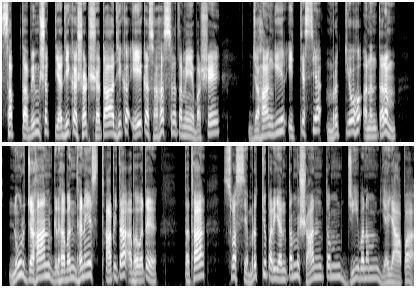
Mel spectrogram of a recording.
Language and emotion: Sanskrit, neutral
